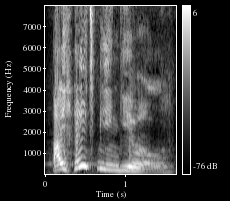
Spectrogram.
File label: hate evil, sfx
